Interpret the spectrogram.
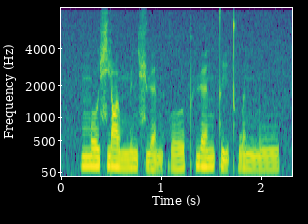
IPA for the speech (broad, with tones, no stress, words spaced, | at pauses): mo˥ʊ̯ɕjɑ˥˧ʊ̯ my˥˩n ɕɥɛ̰˨˩n ko˧˥ʊ̯pʰɥɛ˥nt̪ḭ˨˩ t̪ʰwə˥˩n n̪u˥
